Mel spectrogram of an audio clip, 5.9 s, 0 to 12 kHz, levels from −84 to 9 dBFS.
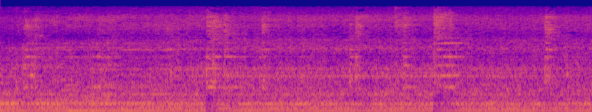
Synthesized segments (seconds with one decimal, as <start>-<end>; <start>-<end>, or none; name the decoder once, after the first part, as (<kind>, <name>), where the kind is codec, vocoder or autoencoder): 0.6-1.7 (codec, SNAC)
